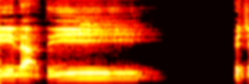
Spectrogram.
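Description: A Buddhist monk's voice chanting Pali paritta into a microphone: a short phrase, then one long held note that fades out about a second and a half in.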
